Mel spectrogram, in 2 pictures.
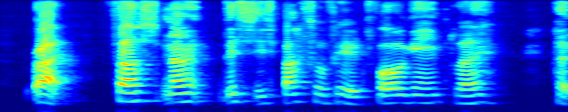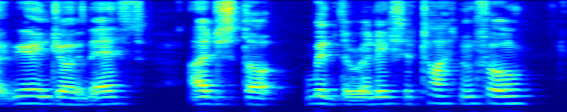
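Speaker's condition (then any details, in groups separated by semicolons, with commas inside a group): Cerebral palsy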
